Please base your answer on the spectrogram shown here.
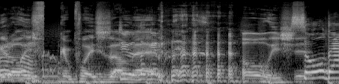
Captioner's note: beeps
